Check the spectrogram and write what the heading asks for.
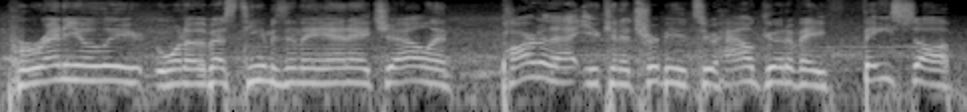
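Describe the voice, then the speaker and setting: This guy is doing live radio play-by-play for a hockey game, with a really high-pitched, urgent voice and a fairly quick pace. His running description of the action is excitable and clipped, and the loud ambience of the noisy rink fills the broadcast.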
